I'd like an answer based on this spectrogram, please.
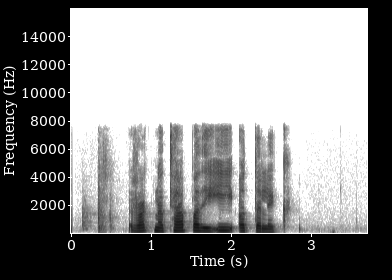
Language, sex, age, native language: Icelandic, female, 50-59, Icelandic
